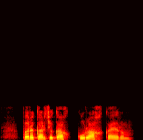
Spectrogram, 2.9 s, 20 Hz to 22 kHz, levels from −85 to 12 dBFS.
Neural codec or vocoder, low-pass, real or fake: none; 5.4 kHz; real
